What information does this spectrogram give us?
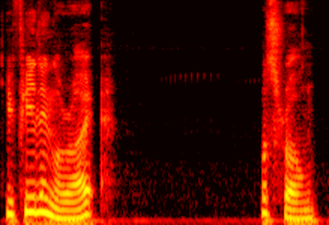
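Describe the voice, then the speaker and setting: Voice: medium pitch, animated, unhurried, warm tone, slight background noise. A game streamer giving casual live commentary, thinking aloud and speculating in a musing way. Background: game music.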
